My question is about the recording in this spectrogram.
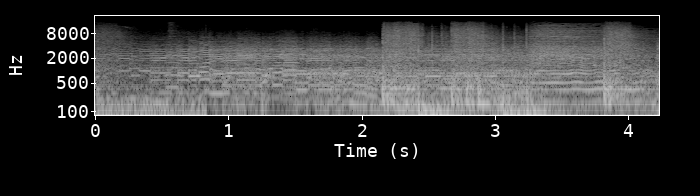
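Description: Recorded rock track led by guitar over bass, with drums and cymbals coming in about halfway through.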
